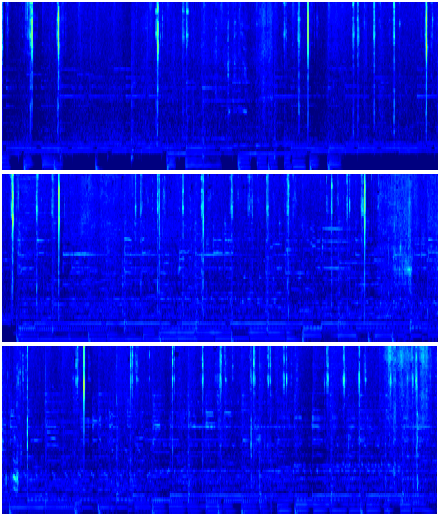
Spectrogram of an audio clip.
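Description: Repeated short, sharp snips of dressmaking shears cutting through faux fur's backing close to the pile, at irregular intervals. Quiet background music with slow sustained chords runs underneath.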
